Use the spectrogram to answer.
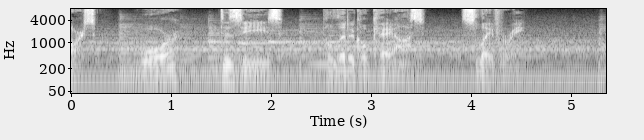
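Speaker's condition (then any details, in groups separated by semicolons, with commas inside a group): No condition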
